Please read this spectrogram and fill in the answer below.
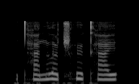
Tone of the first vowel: rising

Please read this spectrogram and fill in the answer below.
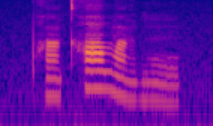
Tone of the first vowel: low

